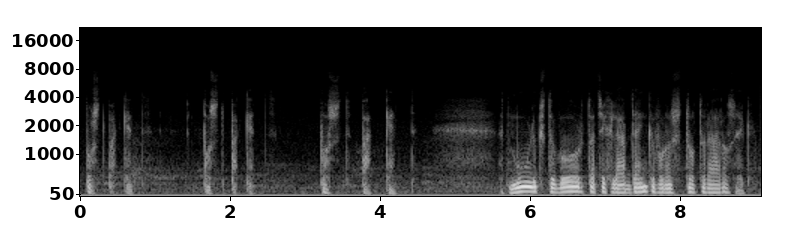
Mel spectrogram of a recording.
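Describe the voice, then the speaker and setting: A muffled, hissy radio drama recording of a troubled man with a stutter. His voice is low and gravelly, and he broods haltingly, as if coaching himself through every hard consonant. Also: heavily acted. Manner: halting, brooding inner monologue.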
